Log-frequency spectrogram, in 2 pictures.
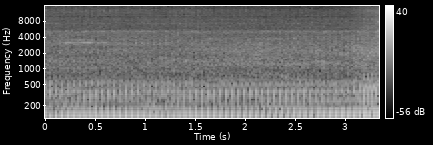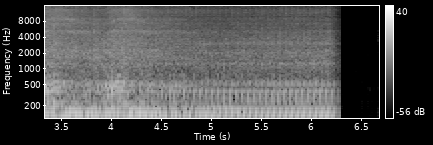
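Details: KTM Duke 250 single-cylinder before engine work: fast, steady ticking over the thump from heavily worn tappet shims and a loose timing chain; bike also smokes; valve, piston and tappet noise suspected.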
